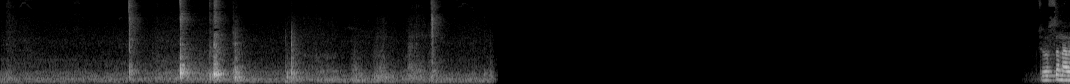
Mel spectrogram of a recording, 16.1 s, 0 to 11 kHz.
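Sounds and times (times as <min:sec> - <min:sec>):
steady low hum: 0:00.0 - 0:07.5.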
